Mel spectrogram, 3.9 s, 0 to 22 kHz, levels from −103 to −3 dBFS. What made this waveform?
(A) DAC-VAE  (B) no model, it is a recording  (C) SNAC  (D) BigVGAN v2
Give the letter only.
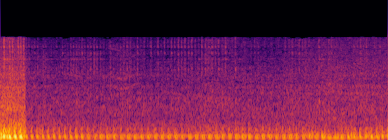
B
